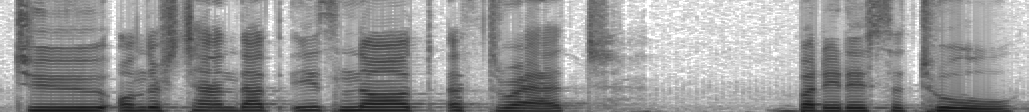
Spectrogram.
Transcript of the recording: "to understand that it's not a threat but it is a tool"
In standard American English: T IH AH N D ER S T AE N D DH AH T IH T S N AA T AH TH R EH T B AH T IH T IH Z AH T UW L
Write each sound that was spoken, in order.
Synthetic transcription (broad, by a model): T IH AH N D ER S T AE N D DH AH T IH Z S N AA T AH TH R EH T B AH T IH T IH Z AH T UW L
